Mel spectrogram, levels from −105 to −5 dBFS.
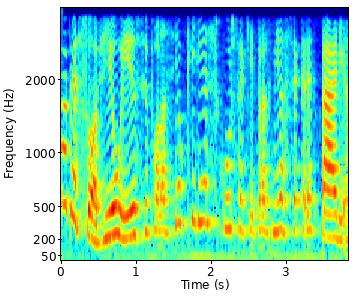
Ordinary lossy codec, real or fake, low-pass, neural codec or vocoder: none; fake; 3.6 kHz; autoencoder, 48 kHz, 128 numbers a frame, DAC-VAE, trained on Japanese speech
